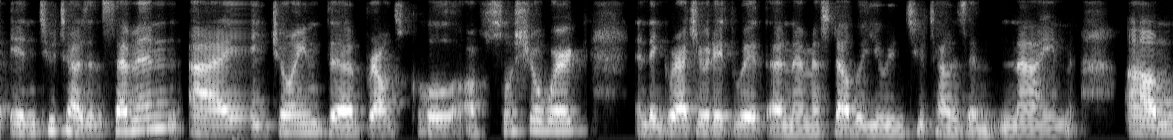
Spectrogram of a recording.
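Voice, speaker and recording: A middle-aged woman from Indonesia introduces herself on an online panel in a friendly, halting way. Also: fairly low pitch, a bit bright. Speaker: panelist, social work lecturer. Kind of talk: self-introduction. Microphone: video call.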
